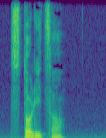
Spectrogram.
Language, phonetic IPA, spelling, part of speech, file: Polish, [stɔˈlʲit͡sa], stolica, noun, Pl-stolica.ogg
